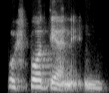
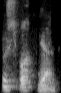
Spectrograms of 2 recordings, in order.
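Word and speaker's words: Pushpodyane: But when you read a sloka, you pronounce the way it is typed in the sloka. Pushpodhyane. Pushpodhyane.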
